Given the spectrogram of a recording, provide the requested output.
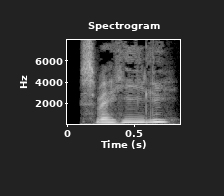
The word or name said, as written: SWAHILI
